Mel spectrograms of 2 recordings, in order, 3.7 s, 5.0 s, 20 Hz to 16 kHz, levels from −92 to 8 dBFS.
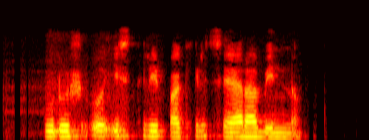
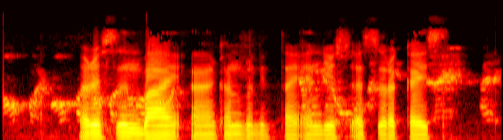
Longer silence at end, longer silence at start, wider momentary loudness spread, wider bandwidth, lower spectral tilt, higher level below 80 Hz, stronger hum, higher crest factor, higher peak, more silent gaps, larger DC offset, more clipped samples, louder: first, 0.7 s vs 0 s; first, 0.45 s vs 0.05 s; about the same, 14 LU vs 16 LU; about the same, 7.2 kHz vs 7.2 kHz; first, -9 dB/octave vs -7 dB/octave; second, -64 dBFS vs -46 dBFS; neither; about the same, 18 dB vs 18 dB; second, -6 dBFS vs 0 dBFS; neither; neither; neither; second, -23 LUFS vs -19 LUFS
